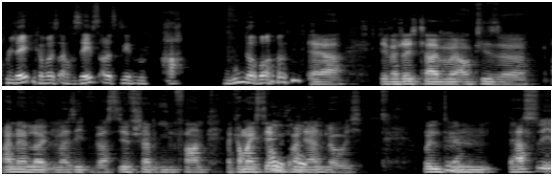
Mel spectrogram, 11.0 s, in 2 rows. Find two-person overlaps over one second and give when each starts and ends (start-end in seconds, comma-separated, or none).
none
